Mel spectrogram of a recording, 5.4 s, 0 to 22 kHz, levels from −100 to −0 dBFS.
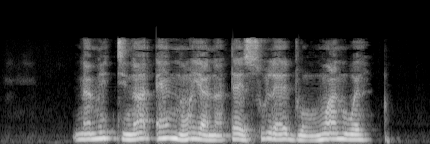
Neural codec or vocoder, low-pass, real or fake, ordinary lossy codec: codec, 16 kHz, 4 kbps, FunCodec, trained on LibriTTS, 50 frames a second; 7.2 kHz; fake; AAC, 32 kbps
